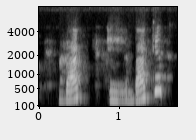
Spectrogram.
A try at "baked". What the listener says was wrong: No, no pronunciamos la E, decimos baked. Okay, so repito, si hay una D o una T antes de la ED, sí pronunciamos esa E.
